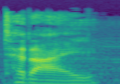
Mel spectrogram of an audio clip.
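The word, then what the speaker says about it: Tadej: his first name it's like the word today in cockney today I look today yeah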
